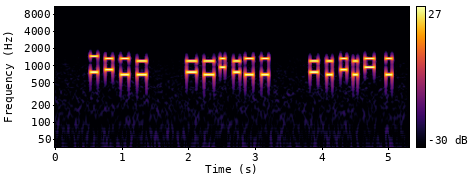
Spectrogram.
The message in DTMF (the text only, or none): 6821 410422 418102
